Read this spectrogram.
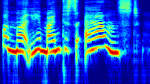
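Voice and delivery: high, loud agitation; excited cry. A narrator's reading. Fiona reporting back to Wilma, agitated. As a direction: burst in with breaking news. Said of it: "rief Fiona aufgeregt".

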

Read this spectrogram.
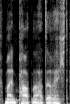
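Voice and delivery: ordinary delivery

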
